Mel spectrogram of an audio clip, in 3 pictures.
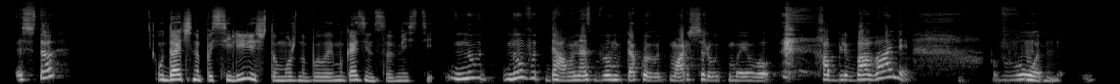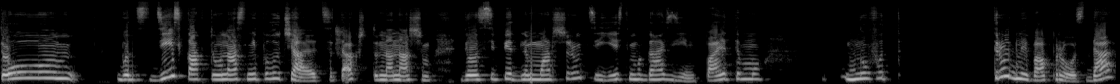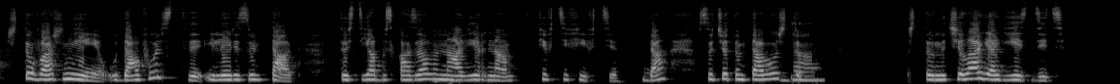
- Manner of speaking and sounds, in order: chuckle; tapping; other background noise; in English: "фифти-фифти"
- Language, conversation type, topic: Russian, podcast, Что для тебя важнее в хобби: удовольствие или результат?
